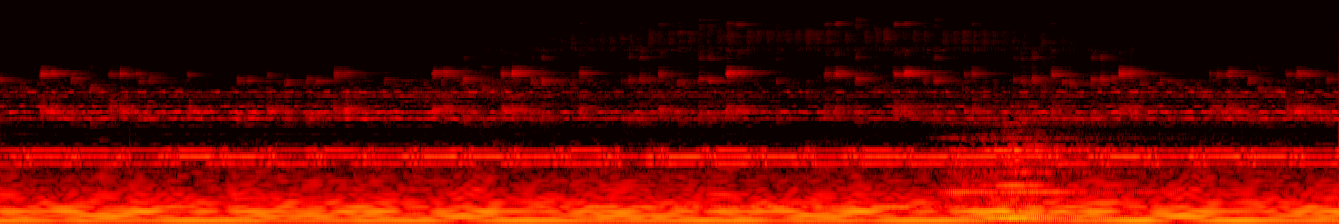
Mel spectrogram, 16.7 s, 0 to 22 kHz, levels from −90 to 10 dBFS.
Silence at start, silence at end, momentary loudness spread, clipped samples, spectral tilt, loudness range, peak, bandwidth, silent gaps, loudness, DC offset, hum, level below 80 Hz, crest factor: 0 s; 0 s; 3 LU; under 0.1%; -8 dB/octave; 2 LU; -22 dBFS; 6.4 kHz; none; -36 LUFS; under 0.1%; none; -40 dBFS; 14 dB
